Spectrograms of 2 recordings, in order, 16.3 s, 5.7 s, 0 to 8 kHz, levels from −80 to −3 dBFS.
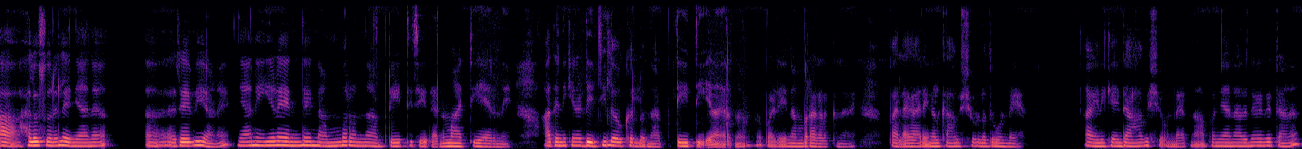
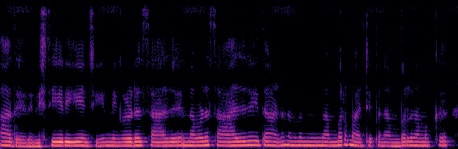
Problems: low volume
